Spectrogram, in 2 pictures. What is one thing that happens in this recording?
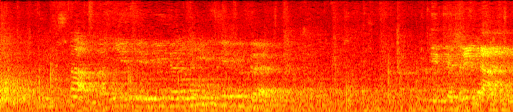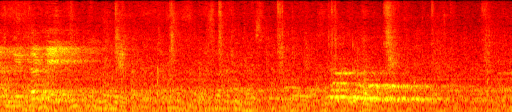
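A young man calls out loudly nearby.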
